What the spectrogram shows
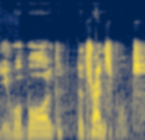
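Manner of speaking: put-on Russian-accented robot voice. Narrating a game, one of two metallic figures speaks to you: wrong accent. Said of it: "that was the wrong accent completely".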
